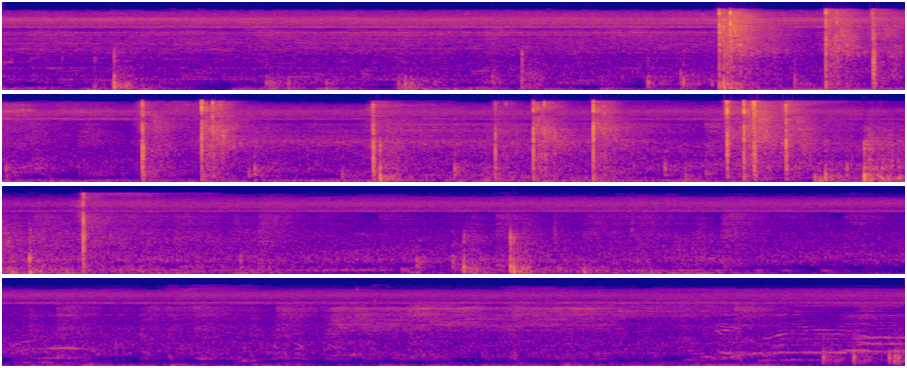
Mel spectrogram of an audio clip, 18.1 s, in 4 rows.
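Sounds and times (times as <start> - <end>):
fireworks bangs and crackles: 0.0 - 15.0, 16.5 - 18.0.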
